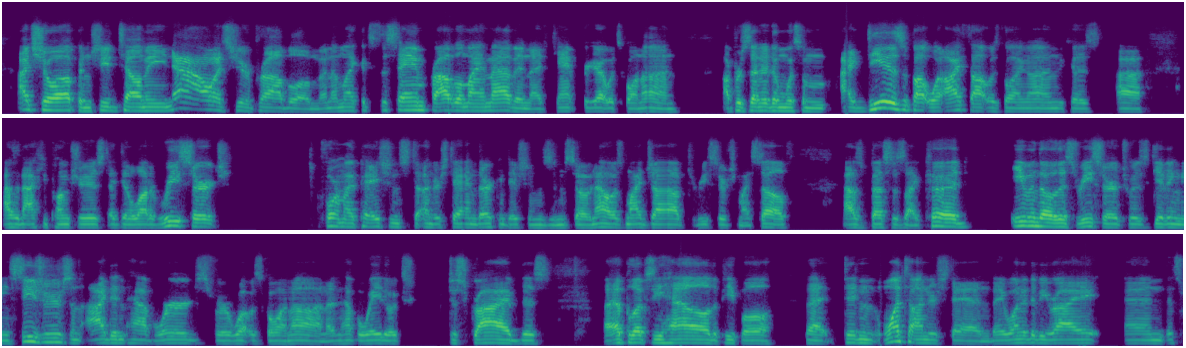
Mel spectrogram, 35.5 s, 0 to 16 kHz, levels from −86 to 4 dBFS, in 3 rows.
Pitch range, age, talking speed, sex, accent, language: 95-115 Hz, 20-39, 200 wpm, male, American, English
